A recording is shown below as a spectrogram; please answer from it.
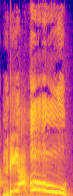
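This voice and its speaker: An actor voicing a manic, greedy cartoon game villain in exaggerated, exclamatory shouts. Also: very high voice, gravelly, exaggerated voice.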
